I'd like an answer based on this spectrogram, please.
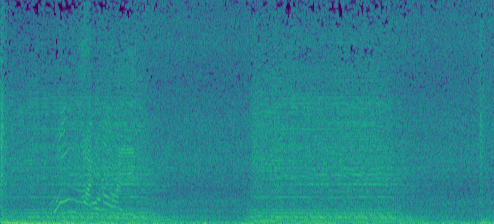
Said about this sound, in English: Whatever those boats are, they're making good time. They're also blocking off the entire bay.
